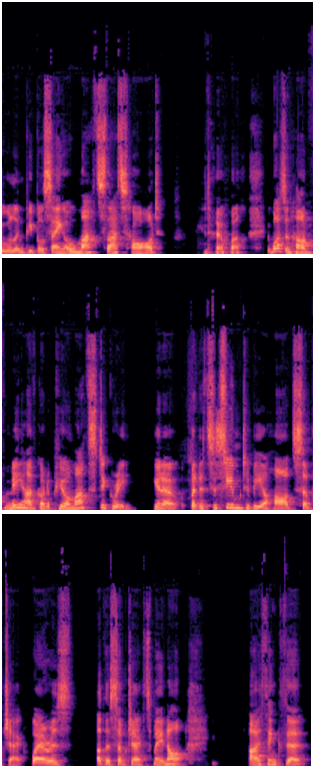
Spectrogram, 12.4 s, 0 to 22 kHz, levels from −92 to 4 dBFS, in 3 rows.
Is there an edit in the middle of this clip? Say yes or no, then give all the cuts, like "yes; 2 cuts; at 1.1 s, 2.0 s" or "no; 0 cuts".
no; 0 cuts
